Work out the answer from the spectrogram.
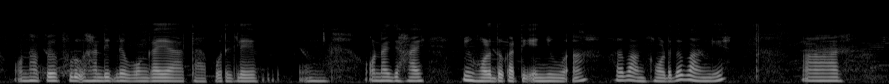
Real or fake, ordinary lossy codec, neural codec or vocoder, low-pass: real; none; none; none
